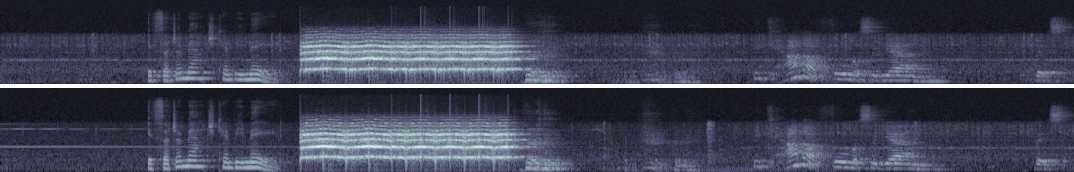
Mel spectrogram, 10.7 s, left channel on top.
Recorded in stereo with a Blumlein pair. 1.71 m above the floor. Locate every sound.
1.5 s a woman speaking: 15° right, 1.1 m
3.0 s a scream: 15° right, 5 m
5.2 s laughter: 5° right, 6 m
7.5 s a woman speaking: 10° right, 4.5 m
